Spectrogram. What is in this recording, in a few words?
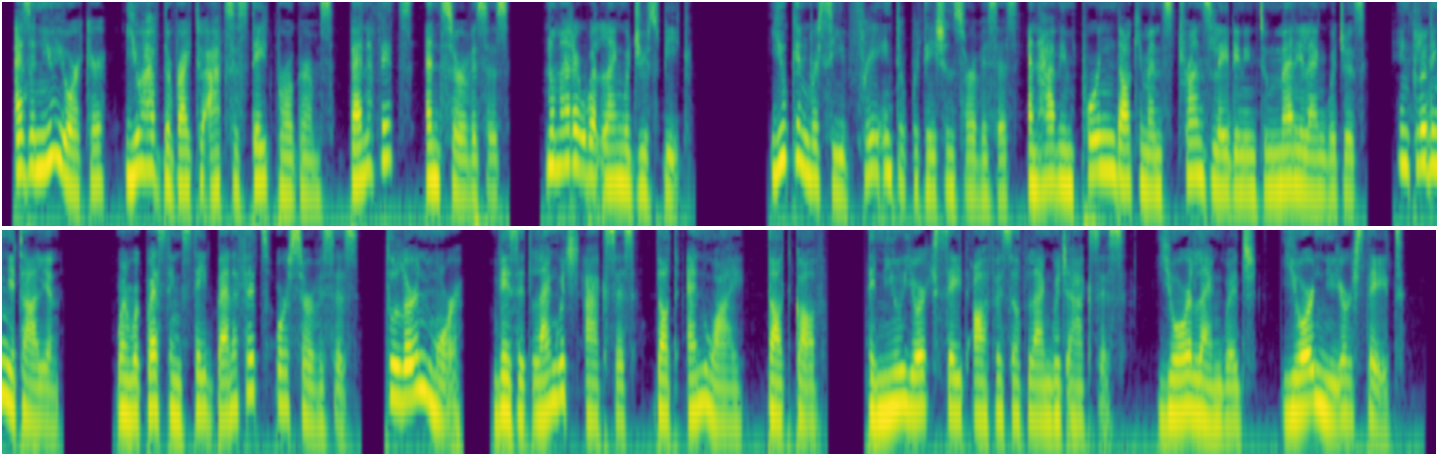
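Italian, female, English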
